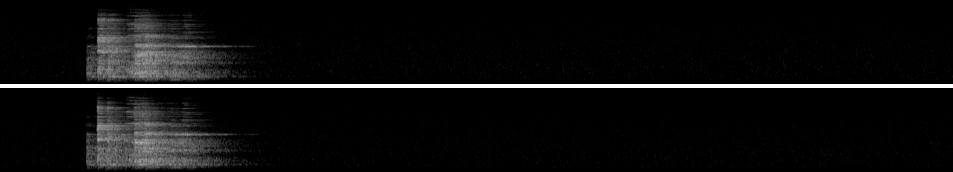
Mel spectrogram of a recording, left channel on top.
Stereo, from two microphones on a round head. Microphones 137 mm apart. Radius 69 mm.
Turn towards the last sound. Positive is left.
turn(degrees=-60)  # may be behind; listen again after turning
